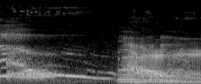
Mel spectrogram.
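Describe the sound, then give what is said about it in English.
A young child imitates the dinosaur on her pajamas: a strained, high vocal cry slides downward in pitch, then breaks into a loud, raspy, sustained roar-like growl that carries to the end. “That's a dinosaur. What sound does a dinosaur make?”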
